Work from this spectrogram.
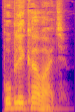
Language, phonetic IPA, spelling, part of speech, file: Russian, [pʊblʲɪkɐˈvatʲ], публиковать, verb, Ru-публиковать.ogg
- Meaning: to publish, to issue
